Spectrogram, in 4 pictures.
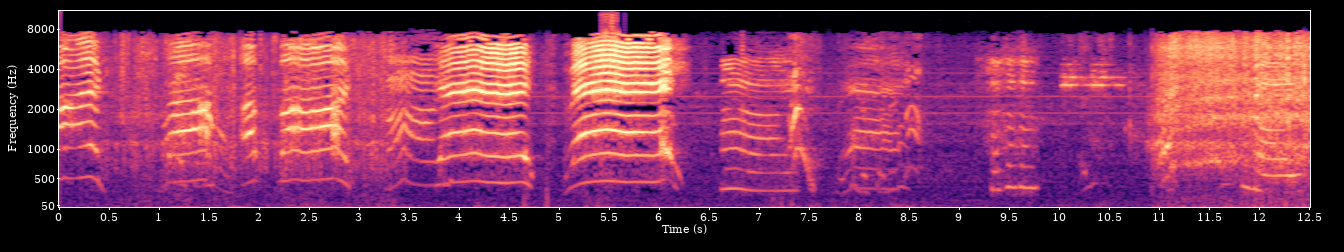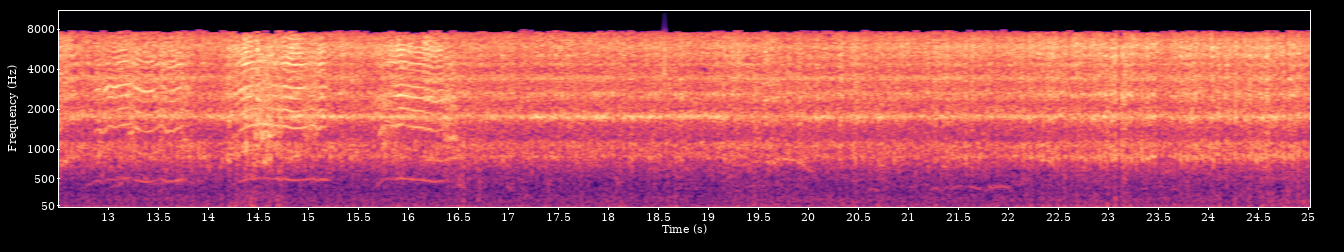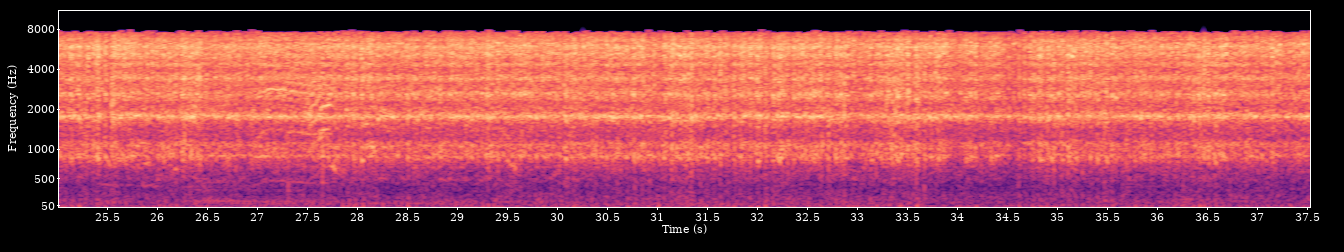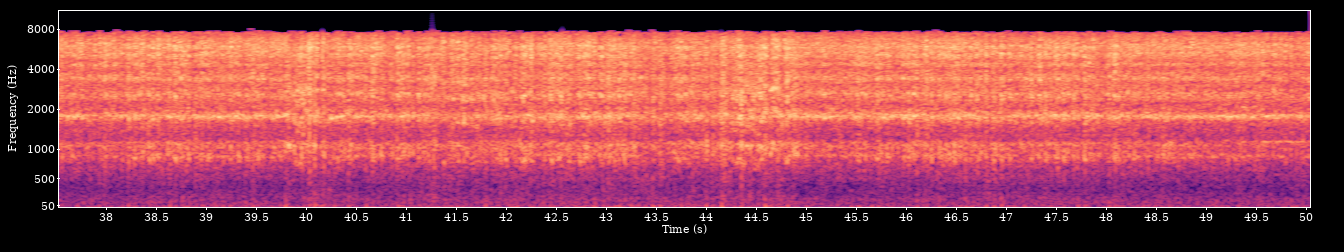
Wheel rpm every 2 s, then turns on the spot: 10, 20, 0, 0, 0, 40, 210, 230, 230, 230, 230, 230, 230, 230, 230, 240, 230, 240, 230, 230, 230, 230, 240, 230, 230.
0-4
